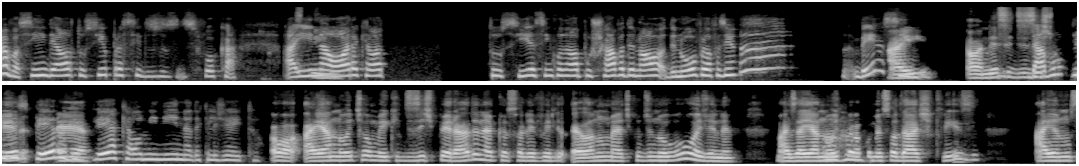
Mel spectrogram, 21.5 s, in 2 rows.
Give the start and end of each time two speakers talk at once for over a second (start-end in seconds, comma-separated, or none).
10.2-11.7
